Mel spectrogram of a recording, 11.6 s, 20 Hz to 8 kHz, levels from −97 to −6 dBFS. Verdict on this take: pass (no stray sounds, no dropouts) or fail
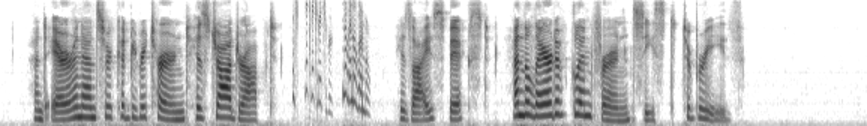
fail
